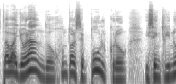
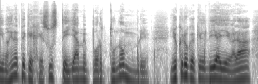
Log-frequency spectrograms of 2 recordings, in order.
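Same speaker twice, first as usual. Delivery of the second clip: ordinary talk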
